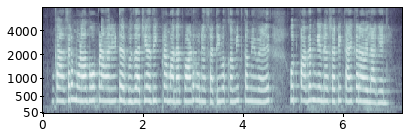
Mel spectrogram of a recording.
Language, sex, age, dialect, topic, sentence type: Marathi, female, 31-35, Northern Konkan, agriculture, question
